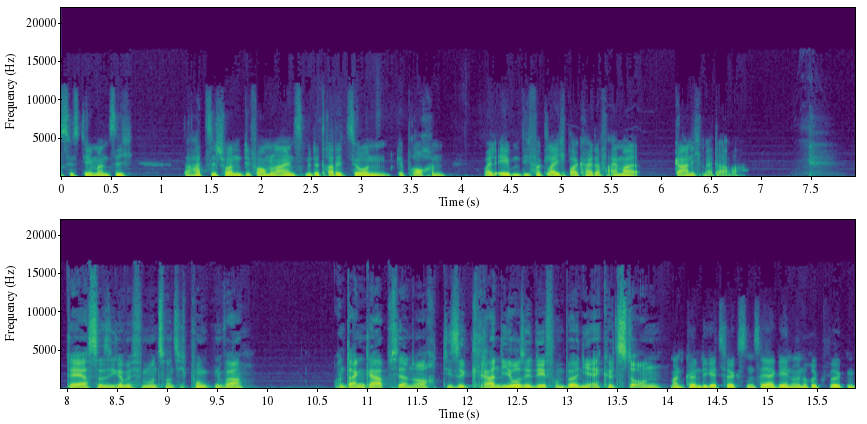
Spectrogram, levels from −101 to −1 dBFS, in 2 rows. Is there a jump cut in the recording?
yes; 2 cuts; at 10.6 s, 14.0 s

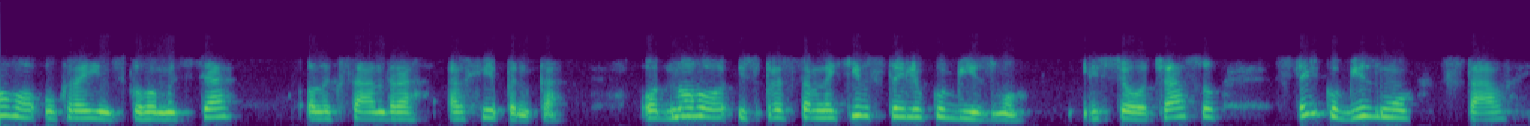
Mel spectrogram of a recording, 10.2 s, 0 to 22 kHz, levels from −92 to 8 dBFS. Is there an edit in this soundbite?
no; 0 cuts

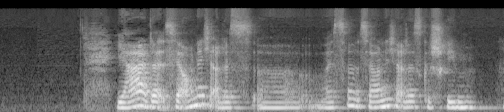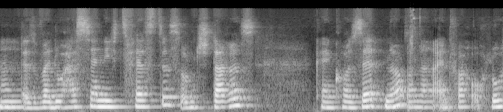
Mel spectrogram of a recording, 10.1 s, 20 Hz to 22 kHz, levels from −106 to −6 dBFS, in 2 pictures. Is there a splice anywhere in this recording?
yes; 2 cuts; at 5.2 s, 9.1 s

